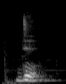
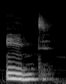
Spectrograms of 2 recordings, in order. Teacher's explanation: When a verb in its infinitive form ends in a voiced consonant sound, we pronounce the ED at the end of the word as d. Not id, but d, d, d, d. There's no vowel sound there, right? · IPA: /d/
